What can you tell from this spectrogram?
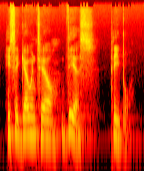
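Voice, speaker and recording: A man talks in a Southern US accent. Audible room echo surrounds his voice. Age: 50s. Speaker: pastor. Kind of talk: sermon. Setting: church. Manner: halting.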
